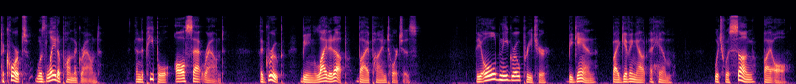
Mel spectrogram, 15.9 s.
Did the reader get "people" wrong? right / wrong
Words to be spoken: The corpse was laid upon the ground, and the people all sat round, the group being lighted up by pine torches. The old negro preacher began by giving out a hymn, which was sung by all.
right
